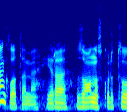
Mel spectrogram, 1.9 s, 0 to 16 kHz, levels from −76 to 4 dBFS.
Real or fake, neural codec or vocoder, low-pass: real; none; 14.4 kHz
